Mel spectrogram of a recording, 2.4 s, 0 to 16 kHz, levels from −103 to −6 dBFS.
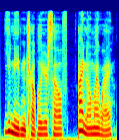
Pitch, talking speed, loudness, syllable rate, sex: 170 Hz, 200 wpm, -17 LUFS, 5.2 syllables/s, female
